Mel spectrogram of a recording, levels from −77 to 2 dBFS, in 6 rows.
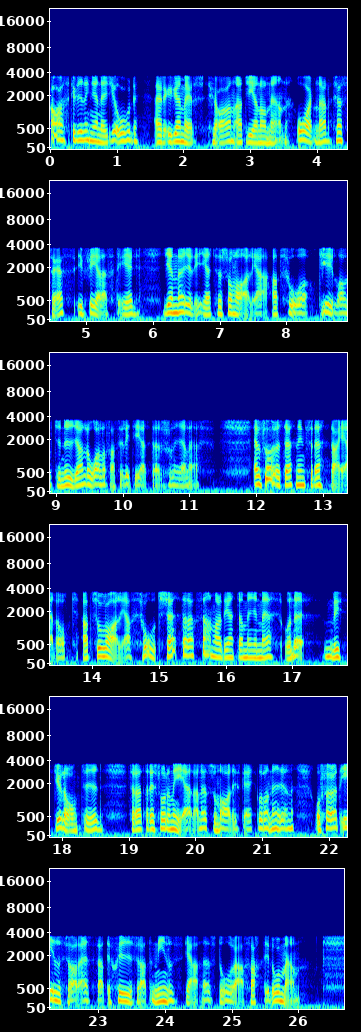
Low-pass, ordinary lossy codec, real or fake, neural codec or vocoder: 3.6 kHz; none; fake; autoencoder, 22.05 kHz, a latent of 192 numbers a frame, VITS, trained on many speakers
